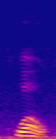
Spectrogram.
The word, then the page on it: kuau: Wamesa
